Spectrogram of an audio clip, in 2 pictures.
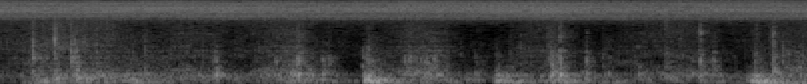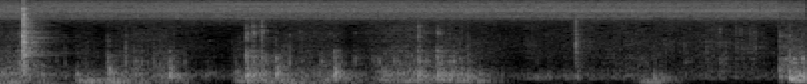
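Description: Polaris Ranger rack-and-pinion steering turned back and forth through its shaft, running smoothly rather than dry, with scattered light clicks and knocks from the joints. One sharper click comes about four seconds in.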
